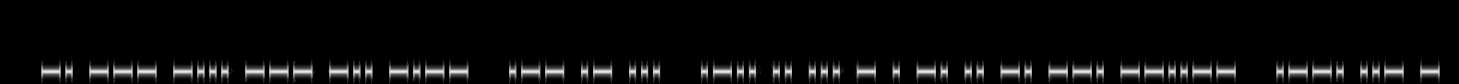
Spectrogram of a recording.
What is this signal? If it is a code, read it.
Morse code, heard as a keyed tone, about 20 wpm, 600 Hz. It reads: NOBODY WAS LISTENING, PUT
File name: cw-books / winnie-the-pooh / winnie-20wpm-page-0005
